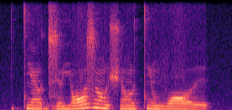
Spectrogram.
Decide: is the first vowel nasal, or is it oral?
nasal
